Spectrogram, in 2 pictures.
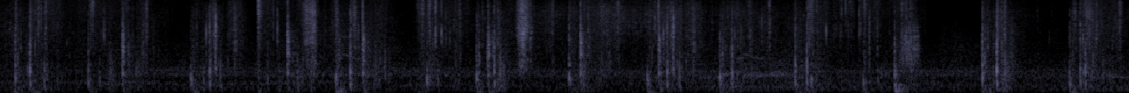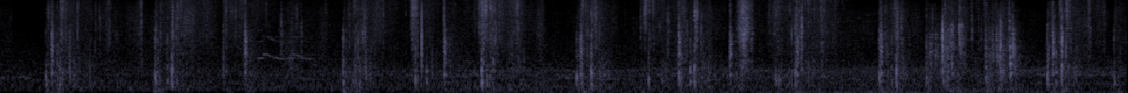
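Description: Footsteps crunch steadily on rock and gravel.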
